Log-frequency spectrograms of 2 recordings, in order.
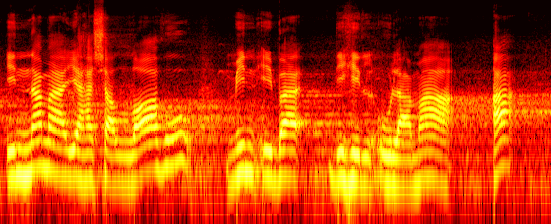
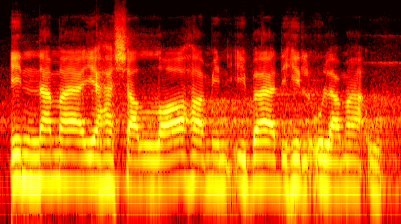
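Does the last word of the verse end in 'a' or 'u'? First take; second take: a; u. First: Allah ends in u, ulama ends in a. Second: Allah ends in a, ulama ends in u. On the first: God fears only the scholars. The speaker calls it wrong. "Allah itu hanya takut kepada ulama" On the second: The scholars are the ones who fear God. The speaker calls it right. "Yang tadi yang pertama itu ulama yang sangat takut kepada Allah"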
